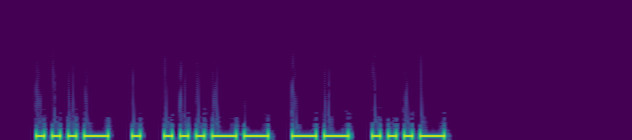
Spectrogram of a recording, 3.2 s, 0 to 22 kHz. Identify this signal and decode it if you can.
Morse code, heard as a keyed tone, about 30 wpm, 700 Hz. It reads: VE3MV
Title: Call Signs - 30wpm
